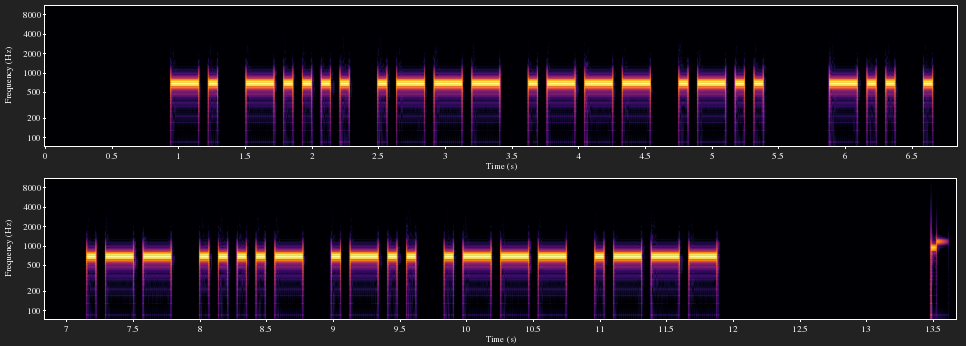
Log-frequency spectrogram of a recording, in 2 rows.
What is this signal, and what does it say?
Morse code, heard as a keyed tone, about 17 wpm, 700 Hz. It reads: N6JJL DE W4LJJ
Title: USA Callsign DE Callsign - 5 Characters - 17wpm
